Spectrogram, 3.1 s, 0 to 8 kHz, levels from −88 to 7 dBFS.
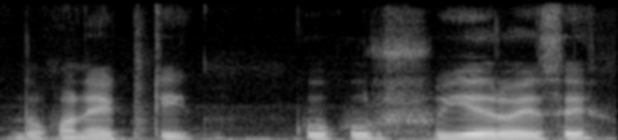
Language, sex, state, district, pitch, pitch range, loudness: Bengali, male, West Bengal, Cooch Behar, 130 Hz, 125-135 Hz, -18 LUFS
